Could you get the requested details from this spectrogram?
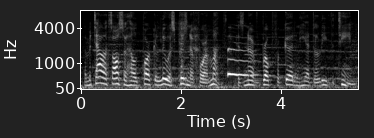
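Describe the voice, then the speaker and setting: A woman voices a cocky young cartoon hedgehog hero telling his own backstory. The voice is on the low side, casual and wry, with prominent music playing underneath. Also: fairly quick, lightly acted. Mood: matter-of-fact. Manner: casual, wry storytelling asides. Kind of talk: scripted comic dub narration.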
